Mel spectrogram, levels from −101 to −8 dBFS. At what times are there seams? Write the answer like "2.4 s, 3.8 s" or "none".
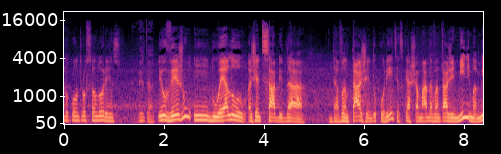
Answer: none

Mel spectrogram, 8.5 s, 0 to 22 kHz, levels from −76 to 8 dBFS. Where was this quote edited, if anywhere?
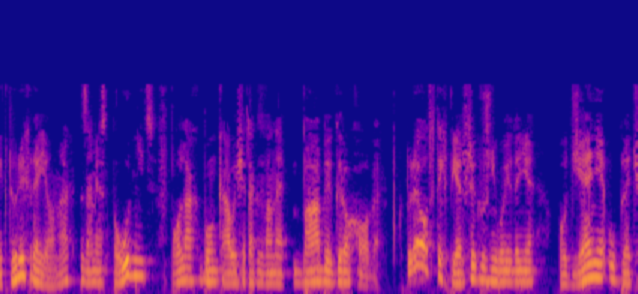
none

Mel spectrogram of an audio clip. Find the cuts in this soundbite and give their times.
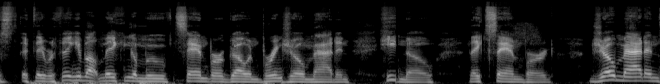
1.7 s, 2.8 s, 4.0 s, 4.8 s

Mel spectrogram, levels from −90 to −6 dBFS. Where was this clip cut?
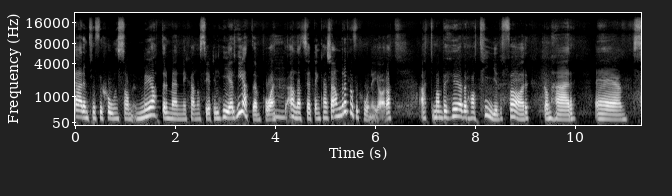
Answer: none

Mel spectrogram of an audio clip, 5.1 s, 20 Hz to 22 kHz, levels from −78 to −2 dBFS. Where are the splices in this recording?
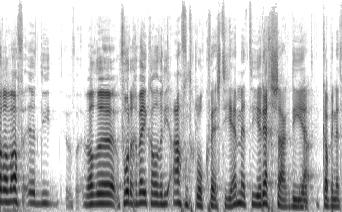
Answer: none

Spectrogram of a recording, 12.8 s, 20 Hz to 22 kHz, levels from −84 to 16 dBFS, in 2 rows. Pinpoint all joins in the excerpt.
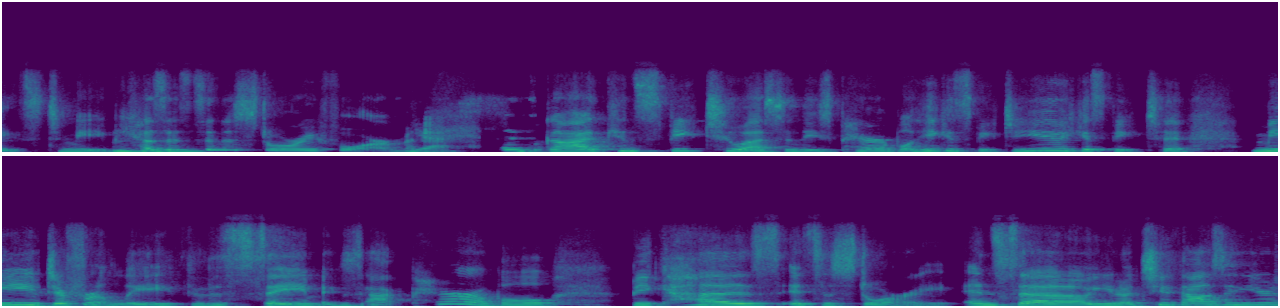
2.7 s, 6.6 s

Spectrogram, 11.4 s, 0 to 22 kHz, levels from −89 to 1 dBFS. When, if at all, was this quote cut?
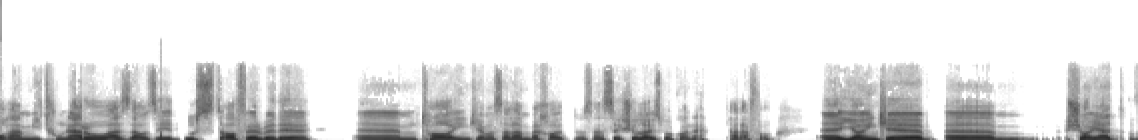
none

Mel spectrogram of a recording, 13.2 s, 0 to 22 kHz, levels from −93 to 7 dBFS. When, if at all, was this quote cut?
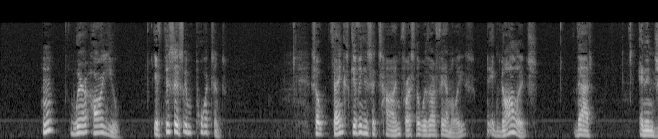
3.6 s, 8.3 s, 9.7 s

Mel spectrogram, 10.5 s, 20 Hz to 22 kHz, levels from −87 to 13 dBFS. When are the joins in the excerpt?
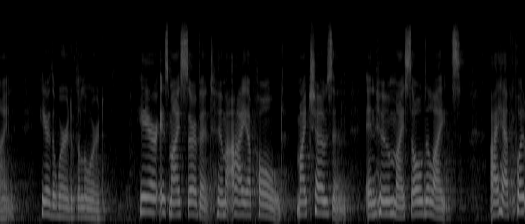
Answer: none

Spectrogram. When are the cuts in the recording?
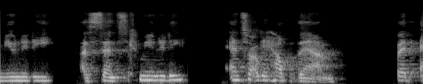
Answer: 1.3 s, 2.6 s

